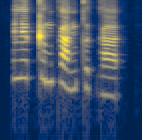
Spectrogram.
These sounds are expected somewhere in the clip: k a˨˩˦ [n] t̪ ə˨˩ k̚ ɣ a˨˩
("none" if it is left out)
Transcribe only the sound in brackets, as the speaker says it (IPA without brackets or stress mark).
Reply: ŋ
